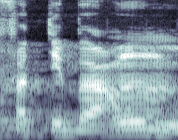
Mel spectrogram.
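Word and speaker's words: فَاتَّبِعُوا: Fattiba'un dibacanya fattiba'um ya dengan adanya mim kecil ini. Karena di sini tanwin atau dhammatain bertemu dengan ba ya di Quran Madinah itu yang tanwin yang 2 dhammah itu menjadi 1 dhammah ya. Kemudian ada mim kecil sebagai gantinya sehingga cara bacanya bukan fattiba'un tapi fattiba'um.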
